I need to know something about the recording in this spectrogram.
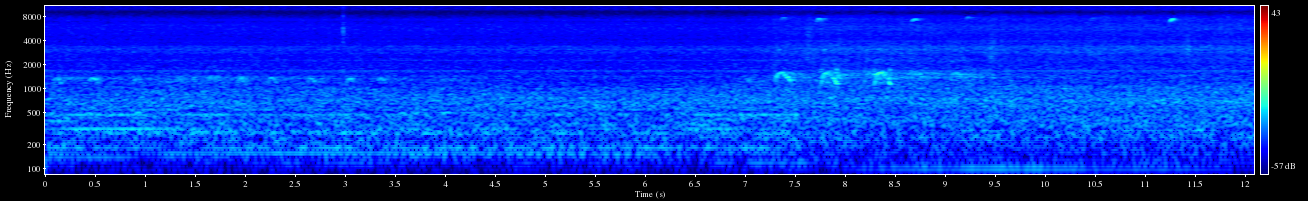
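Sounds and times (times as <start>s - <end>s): distant bird calling: 0.0s - 3.6s, 7.0s - 9.5s.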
